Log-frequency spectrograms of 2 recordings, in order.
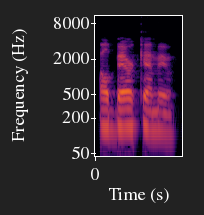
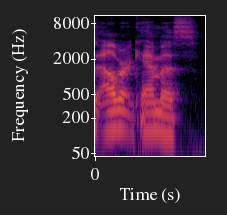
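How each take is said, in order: First: Albert Camus said the French way, silent T and S; French-style "Albert Camus", ending in an oo sound; French pronunciation. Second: Albert Camus read as English, AL-bert CAM-us; English-style "Albert Camus", rhyming Camus with famous; anglicized mispronunciation. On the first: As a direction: say "Albert Camus" as al-BEAR ka-MOO. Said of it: "Is that how you pronounce it?". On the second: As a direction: say "Albert Camus" with the T and final S sounded. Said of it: "I thought it was". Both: Shown as a demonstration.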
